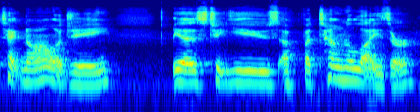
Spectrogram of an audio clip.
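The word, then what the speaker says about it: Fotona: And the latest technology is to use a fetona laser like photon light photon, but it's spelled with an F.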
